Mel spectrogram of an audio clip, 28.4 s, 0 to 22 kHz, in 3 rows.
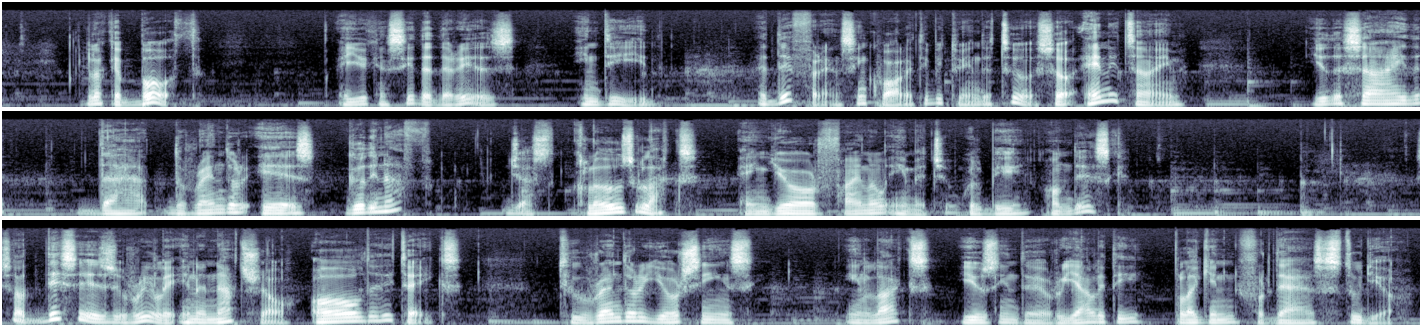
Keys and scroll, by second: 1.0 Right, 1.8 Left, 17.9 super+Tab.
